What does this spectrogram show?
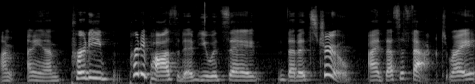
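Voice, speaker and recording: This is a woman with a plain, everyday voice. She talks at a fairly quick pace with ordinary pitch variation. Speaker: podcast host. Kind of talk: solo podcast monologue, motivational.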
